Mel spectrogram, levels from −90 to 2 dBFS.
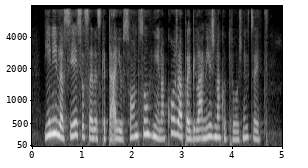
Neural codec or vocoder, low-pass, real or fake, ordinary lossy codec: codec, 16 kHz, 1.1 kbps, Voila-Tokenizer; none; fake; none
